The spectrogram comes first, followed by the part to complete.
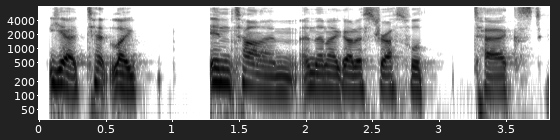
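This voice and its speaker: Woman cohost, really low voice, groggy from just waking up and crying, rambly jokes. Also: measured pace. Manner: rambling, self-deprecating humor. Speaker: podcast co-host. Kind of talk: casual chat.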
